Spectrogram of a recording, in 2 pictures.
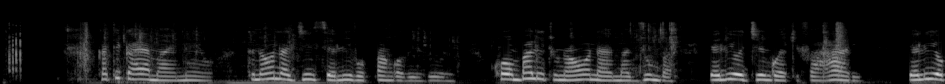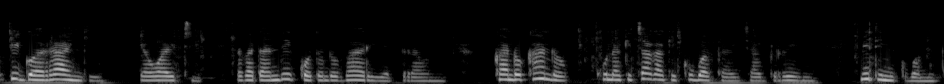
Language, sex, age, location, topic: Swahili, female, 25-35, Mombasa, government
